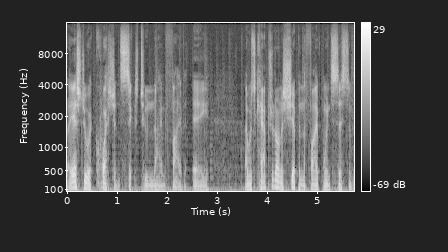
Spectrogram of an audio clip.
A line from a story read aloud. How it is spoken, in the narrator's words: said through gritted teeth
